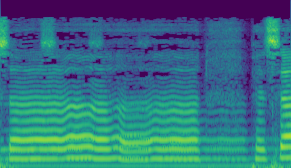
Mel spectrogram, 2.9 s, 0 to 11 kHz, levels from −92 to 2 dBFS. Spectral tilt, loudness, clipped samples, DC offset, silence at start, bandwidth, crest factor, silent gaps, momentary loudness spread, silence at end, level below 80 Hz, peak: -3.5 dB/octave; -17 LUFS; under 0.1%; under 0.1%; 0 s; 8 kHz; 16 dB; none; 11 LU; 0 s; -36 dBFS; 0 dBFS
